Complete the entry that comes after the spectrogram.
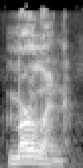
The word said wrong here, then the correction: melyn: It's melon.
